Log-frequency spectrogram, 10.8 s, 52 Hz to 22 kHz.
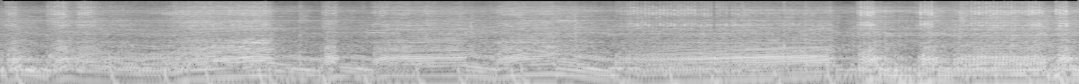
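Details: Restored 1978 Honda CT70 DAX minibike with 110cc engine kit, on test ride around a car park: crisp single-cylinder note revving in quick blips and longer pulls, smooth pickup without misses; healthy engine.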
